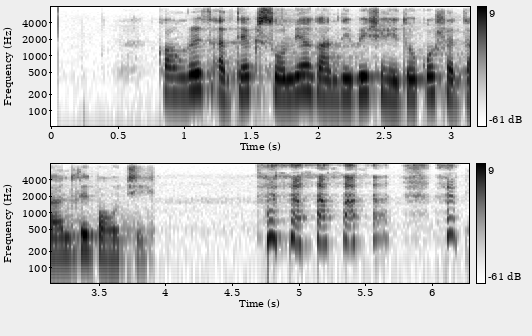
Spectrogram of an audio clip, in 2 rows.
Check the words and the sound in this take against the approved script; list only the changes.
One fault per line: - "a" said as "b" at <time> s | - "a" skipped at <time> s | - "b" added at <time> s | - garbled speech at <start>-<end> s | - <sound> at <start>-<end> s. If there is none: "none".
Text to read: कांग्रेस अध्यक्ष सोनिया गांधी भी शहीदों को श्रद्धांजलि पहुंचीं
- laugh at 4.7-6.2 s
